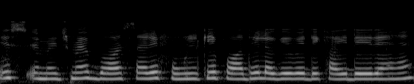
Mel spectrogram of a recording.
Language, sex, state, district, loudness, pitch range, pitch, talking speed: Hindi, female, Bihar, Bhagalpur, -32 LUFS, 255-275 Hz, 260 Hz, 205 wpm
